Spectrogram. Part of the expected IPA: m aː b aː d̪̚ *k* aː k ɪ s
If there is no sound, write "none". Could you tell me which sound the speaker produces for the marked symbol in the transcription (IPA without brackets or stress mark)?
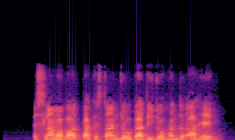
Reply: p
